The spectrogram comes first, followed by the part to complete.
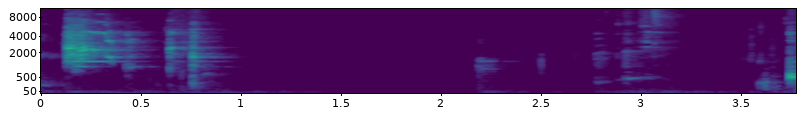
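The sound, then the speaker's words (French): A wet slurp as someone sips a drink, followed by quiet mouth clicks and a soft swallow, with no talking. “Alors, je bois une gorgée.”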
